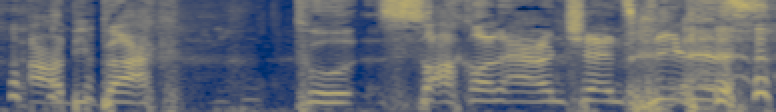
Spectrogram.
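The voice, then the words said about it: Arnold Schwarzenegger impression. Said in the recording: “that impression echoing off of the MCG ... my Arnie impression”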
